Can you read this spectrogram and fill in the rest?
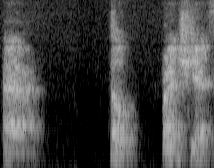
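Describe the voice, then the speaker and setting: A man from Morocco, a student introducing himself in a halting way and searching for words. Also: a bit bright. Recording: dull roomy sound from far off the mic.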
